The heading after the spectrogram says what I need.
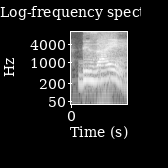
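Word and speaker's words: design: जी का क्या रूल है भाई, एन के पहले जी हमेशा साइलेंट होता है, ठीक है।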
